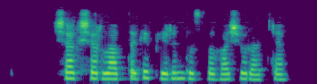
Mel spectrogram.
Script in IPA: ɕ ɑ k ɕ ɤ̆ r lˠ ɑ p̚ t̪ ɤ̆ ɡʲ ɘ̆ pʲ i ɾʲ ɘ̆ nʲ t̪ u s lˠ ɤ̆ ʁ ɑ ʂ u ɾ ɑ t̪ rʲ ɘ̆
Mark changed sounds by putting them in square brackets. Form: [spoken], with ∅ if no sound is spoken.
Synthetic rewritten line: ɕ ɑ k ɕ ɤ̆ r lˠ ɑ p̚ t̪ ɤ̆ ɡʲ ɘ̆ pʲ i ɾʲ ɘ̆ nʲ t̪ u s lˠ ɤ̆ ʁ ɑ [ɕ] u ɾ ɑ t̪ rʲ ɘ̆

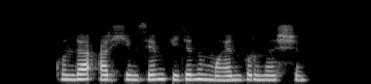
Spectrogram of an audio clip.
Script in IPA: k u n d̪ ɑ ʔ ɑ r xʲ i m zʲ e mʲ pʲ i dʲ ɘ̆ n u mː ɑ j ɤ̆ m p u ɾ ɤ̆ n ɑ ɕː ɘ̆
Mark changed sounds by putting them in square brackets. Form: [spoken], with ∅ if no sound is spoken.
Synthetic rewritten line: k u n d̪ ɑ ʔ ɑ r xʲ i m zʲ e mʲ pʲ i dʲ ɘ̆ n u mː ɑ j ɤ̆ [n] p u ɾ ɤ̆ n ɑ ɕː ɘ̆

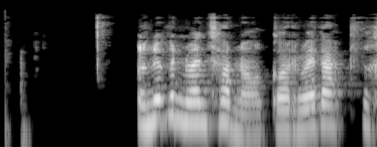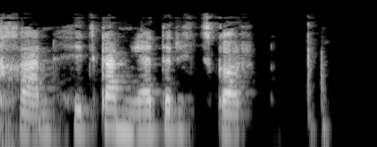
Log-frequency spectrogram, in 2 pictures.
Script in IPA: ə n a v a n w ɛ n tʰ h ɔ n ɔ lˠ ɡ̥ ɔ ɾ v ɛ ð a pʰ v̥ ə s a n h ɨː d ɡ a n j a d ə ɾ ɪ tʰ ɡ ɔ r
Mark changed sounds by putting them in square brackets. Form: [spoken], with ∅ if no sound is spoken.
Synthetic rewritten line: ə n [ə] v [ə] n w ɛ n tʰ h ɔ n ɔ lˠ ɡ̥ ɔ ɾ [w] ɛ ð a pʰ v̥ ə [χ] a n h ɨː d ɡ a n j a d ə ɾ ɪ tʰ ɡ ɔ r

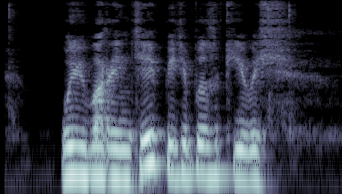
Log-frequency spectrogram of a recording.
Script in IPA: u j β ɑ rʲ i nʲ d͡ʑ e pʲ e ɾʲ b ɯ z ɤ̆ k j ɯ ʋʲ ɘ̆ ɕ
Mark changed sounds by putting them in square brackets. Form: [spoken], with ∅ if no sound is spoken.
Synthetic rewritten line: u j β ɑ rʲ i nʲ d͡ʑ e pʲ [i] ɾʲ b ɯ z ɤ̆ k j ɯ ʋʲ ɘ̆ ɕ

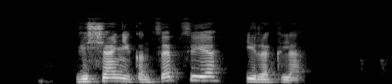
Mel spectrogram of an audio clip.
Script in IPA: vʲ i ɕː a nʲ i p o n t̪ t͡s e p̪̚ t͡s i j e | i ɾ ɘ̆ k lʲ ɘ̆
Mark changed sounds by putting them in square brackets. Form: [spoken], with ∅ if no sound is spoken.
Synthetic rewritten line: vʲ i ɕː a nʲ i [k] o n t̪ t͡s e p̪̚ t͡s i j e | i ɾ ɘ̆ k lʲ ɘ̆

